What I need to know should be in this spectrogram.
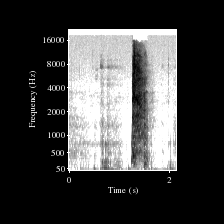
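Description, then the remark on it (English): A single loud cough bursts out harshly, preceded by a softer throaty huff, with no talking around it. “Excuse me, I had a cough there.”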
